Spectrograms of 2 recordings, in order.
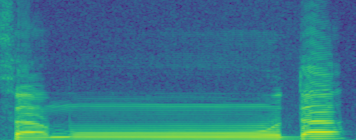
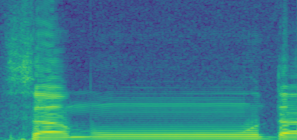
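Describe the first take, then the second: First: समूदा with long मू and short final द; slow समूदा, final alif silent; correct recitation. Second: समूदा drawn out with a long final आ; slow समूदा, alif sounded at the end; written-form reading. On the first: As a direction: stretch मू, cut the end of समूदा short. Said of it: "कैसे पढ़ेंगे?". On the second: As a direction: hold both मू and the final दा of समूदा. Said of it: "अलिफ नहीं पढ़ा जाएगा". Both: Shown as a demonstration.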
